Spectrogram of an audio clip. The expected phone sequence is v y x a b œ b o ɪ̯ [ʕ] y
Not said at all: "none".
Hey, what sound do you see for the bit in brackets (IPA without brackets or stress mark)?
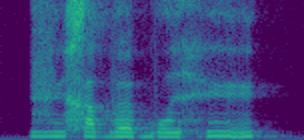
h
